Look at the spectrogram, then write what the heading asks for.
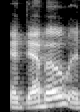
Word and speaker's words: Adebo: So we're going to move on to Mark for Paulson Adebo. Did you know how to pronounce this? Adebo is what I've heard other non-experts saying. So we're going with Adebo.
